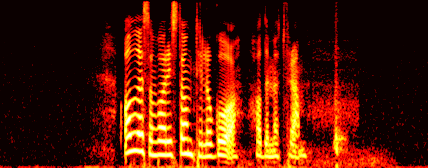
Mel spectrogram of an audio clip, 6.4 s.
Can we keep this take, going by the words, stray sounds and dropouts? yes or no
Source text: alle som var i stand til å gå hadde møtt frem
no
